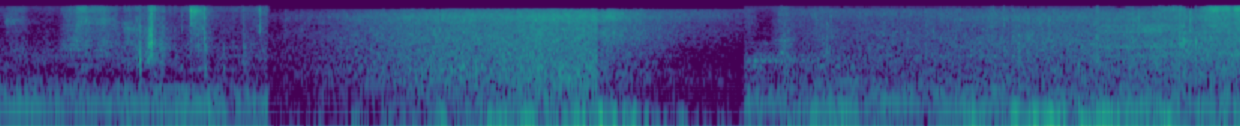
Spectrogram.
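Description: Steady sea waves wash and swell around a calmly rocking ship, a broad rushing surge building mid-clip, with a low, constant engine-like hum beneath the water for most of it. No voices.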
